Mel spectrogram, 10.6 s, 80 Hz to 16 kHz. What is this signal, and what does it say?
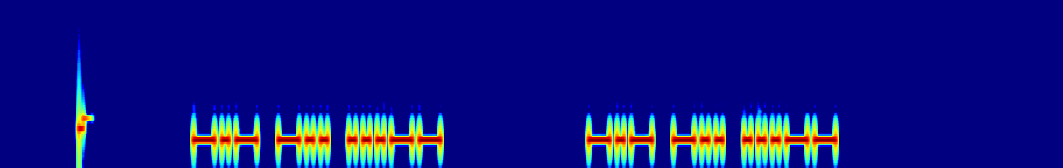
Morse code, heard as a keyed tone, about 17 wpm, 700 Hz. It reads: KD3 KD3
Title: USA Call Sign Prefixes - Repeated 2x - 17wpm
